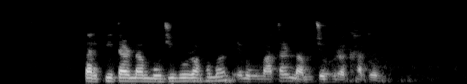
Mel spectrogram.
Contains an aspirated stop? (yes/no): yes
